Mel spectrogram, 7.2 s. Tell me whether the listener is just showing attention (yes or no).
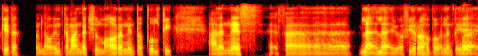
no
